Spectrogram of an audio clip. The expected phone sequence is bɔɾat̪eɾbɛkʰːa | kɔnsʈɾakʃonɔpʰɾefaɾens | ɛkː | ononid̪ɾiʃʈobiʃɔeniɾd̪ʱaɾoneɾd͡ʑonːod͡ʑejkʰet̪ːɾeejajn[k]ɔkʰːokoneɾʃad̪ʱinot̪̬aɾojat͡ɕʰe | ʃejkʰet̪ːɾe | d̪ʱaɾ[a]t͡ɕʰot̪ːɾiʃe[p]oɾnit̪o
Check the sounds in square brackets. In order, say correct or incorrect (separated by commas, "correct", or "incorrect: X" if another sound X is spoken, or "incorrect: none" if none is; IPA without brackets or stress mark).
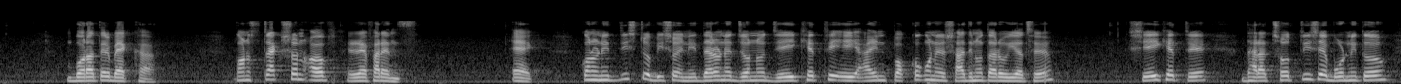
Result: incorrect: p, correct, incorrect: b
